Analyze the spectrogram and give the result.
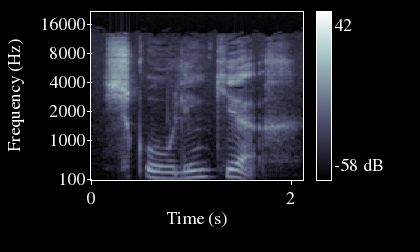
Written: xq'ulin kya'j

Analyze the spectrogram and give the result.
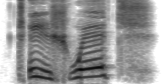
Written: txixwech

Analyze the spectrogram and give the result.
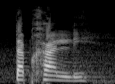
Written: tap jalih

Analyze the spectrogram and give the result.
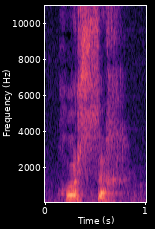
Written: xoorsax

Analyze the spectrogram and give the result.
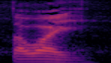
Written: tawai

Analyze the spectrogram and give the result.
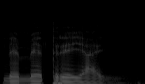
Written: nemetrei ai

